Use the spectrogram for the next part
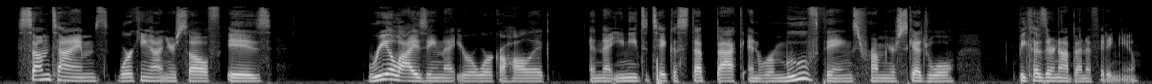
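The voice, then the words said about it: Raspy, hoarse voice. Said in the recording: “my voice is a little raspy because I had the flu and then it turned into laryngitis, and I'm just getting my voice back”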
